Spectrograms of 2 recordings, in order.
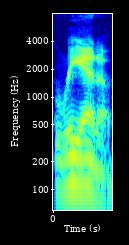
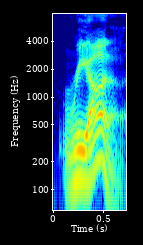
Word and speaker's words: Rihanna: me into a bit of a tailspin on Rihanna, because he kept talking about Rihanna. Rihanna is with us tonight. Rihanna got her first Oscar nomination. And I have only ever said, and quite frankly ever heard, Rihanna.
